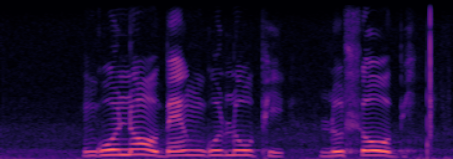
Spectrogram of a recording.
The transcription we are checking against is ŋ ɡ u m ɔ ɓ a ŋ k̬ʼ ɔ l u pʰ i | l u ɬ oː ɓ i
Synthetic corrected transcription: ŋ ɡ u n ɔ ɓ ɛ ŋ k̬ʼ u l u pʰ i | l u ɬ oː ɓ i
